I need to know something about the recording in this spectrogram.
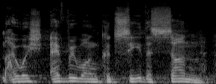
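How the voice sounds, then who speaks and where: An actor playing a gentle, solemn druid in a video game, speaking in a measured, earnest, poetic way. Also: male voice, mid-range voice, fairly even intonation, slight background noise, lightly acted. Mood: earnest, sorrowful. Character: gentle, solemn male druid who loves nature. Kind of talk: scripted video game dialogue.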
